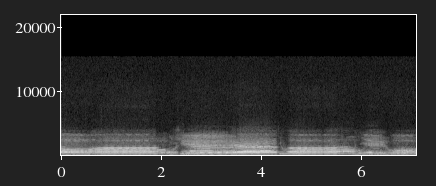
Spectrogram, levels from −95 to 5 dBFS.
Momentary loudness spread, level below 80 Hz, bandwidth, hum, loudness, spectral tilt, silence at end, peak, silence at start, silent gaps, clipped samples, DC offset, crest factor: 12 LU; -62 dBFS; 4.9 kHz; none; -22 LUFS; -6.5 dB/octave; 0 s; -8 dBFS; 0 s; none; under 0.1%; under 0.1%; 12 dB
